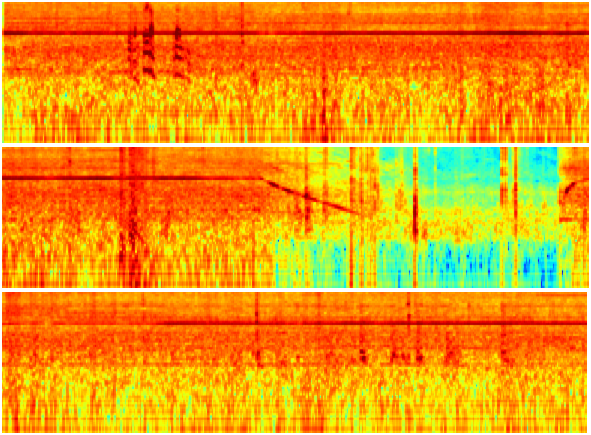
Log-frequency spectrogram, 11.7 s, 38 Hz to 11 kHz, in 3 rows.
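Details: Ricoh IM C2000 copier after a grinding-noise repair, with its gears now rotating freely. It runs with a steady high whir, winding down and back up cleanly with no grinding.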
